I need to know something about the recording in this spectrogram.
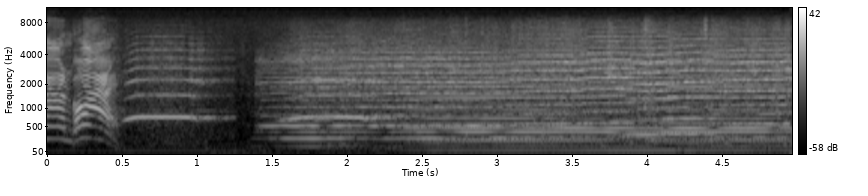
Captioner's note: train Whistle Blows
